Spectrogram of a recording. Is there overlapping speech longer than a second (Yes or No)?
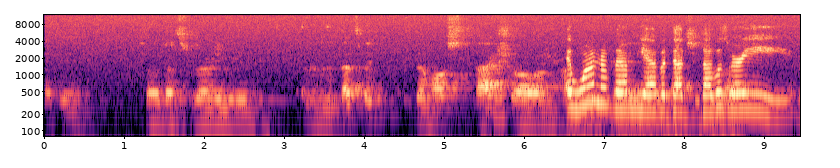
Yes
